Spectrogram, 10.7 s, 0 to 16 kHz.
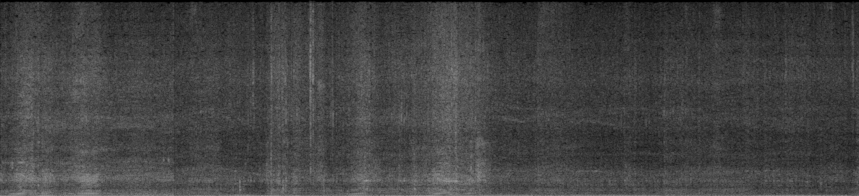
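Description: Suzuki V-Strom 800DE's 776 cc parallel-twin engine being ridden hard off-road, revving up several times in short rising bursts as the throttle is opened and eased over rough ground.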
